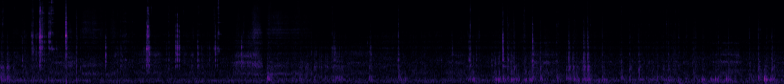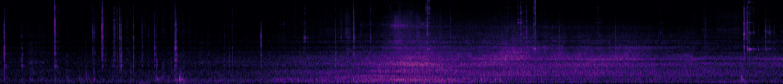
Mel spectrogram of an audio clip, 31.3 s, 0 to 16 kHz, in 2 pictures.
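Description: Screwdriver tips clicking and scraping against the steel spring retainer of an NV4500 shifter stub in sporadic sharp metal taps while the spring is being compressed and twisted into place. In the last third a broad rush of noise swells up and fades away.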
